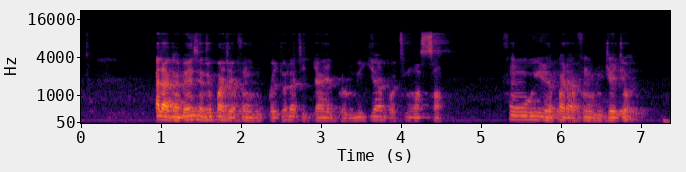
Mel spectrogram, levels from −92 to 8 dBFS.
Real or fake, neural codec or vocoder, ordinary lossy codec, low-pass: fake; codec, 44.1 kHz, 7.8 kbps, DAC; none; 9.9 kHz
